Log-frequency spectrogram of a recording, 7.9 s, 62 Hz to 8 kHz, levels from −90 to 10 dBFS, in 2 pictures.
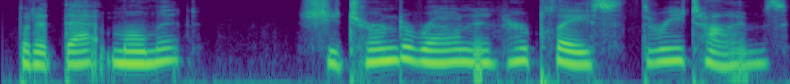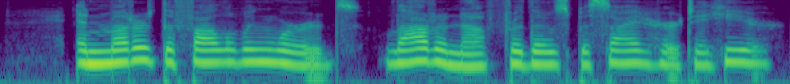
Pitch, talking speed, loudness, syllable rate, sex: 215 Hz, 190 wpm, -17 LUFS, 5.5 syllables/s, female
